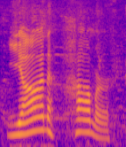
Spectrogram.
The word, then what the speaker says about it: Jan Hammer: It has a silent J. Jan Hammer.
